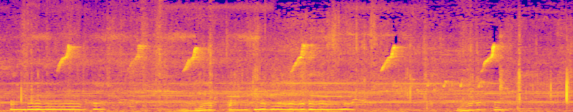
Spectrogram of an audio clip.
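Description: A person humming a tune in long held notes, some of them sliding up into the note, while a bird chirps short high calls about once a second in the background.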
